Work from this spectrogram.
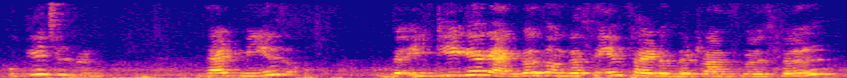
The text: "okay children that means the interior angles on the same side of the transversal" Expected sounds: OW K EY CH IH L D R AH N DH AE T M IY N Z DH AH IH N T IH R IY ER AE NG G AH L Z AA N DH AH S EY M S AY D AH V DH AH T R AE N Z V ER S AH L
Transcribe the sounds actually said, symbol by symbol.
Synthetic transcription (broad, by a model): OW K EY CH IH L D R AH N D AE T M IY N Z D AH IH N T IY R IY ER AE NG G AH L Z AA N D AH S EY M S AY D AH V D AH T R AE N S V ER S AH L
